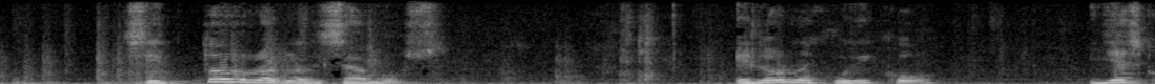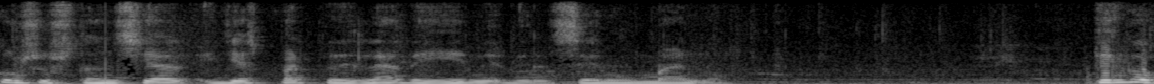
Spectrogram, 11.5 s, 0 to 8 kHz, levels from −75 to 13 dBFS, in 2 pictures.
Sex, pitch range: male, 130-175 Hz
